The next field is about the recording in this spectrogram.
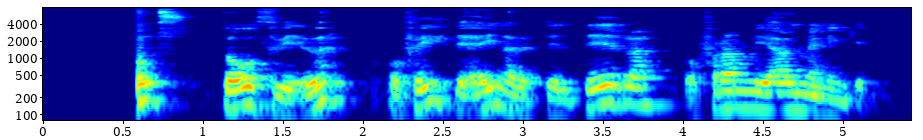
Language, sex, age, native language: Icelandic, male, 60-69, Icelandic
